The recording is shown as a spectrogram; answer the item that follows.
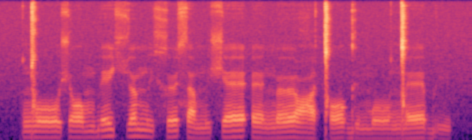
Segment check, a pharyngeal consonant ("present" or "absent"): present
